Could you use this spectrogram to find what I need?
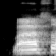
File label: "basut", ms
